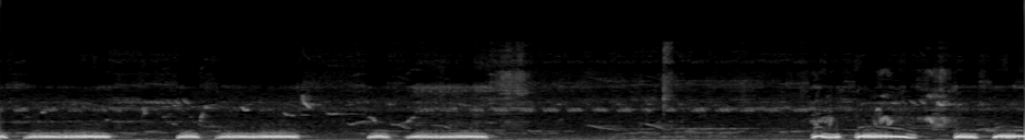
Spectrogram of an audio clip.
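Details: Spotted dove in Ninh Thuận, Vietnam, three-coo hanging style: three phrases of short coo plus long coo, a pause of about two seconds, then a quicker run of bending coos.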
